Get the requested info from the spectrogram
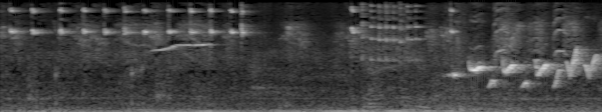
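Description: Small wild birds freshly caught by a bird trapper chirping in a fast, even run of short high notes, about four a second, which stops about two and a half seconds in. After a brief gap another burst of chirps follows, then a cluster of lower, rising squeaky calls near the end.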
